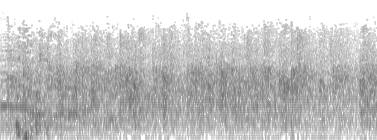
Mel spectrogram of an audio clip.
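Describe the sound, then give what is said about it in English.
A church audience claps together at the preacher's call in a dense, steady wash of applause, many hands overlapping into a continuous crackling roar with no individual claps standing out. “Clap your hands.”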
